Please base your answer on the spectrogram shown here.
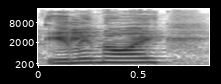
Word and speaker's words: Illinois: Tem o S ali, mas a gente não pronuncia. Illinois, Indiana, Iowa, Kansas, Michigan, Minnesota, Missouri, Nebraska, Ohio, South Dakota e Wisconsin.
